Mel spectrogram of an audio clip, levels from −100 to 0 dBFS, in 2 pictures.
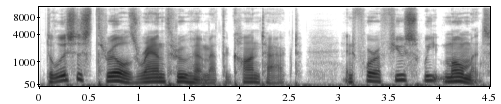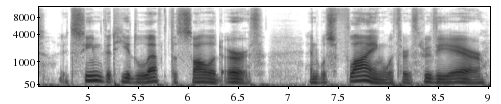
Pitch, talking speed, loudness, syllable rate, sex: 115 Hz, 205 wpm, -19 LUFS, 4.6 syllables/s, male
